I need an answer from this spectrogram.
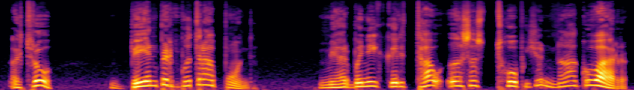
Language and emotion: Kashmiri, disgusted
